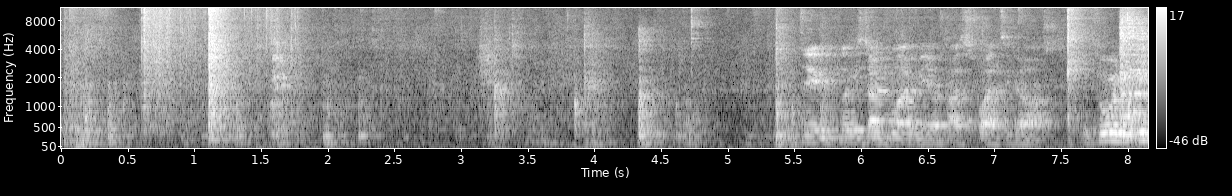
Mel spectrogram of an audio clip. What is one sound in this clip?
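Kitchen utensils clatter and knock on a counter.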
